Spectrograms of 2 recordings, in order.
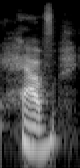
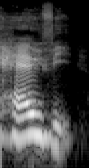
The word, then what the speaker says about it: have: Olha só, a gente viu que para dizer eu tenho em inglês é I have. E cuida com a pronúncia aqui. Não é I have, mas have. Termina com esse V mudo, sem o E no final. Have.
